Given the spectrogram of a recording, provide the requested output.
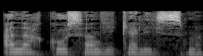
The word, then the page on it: anarcho-syndicalisme: francais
